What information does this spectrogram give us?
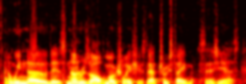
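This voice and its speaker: A man's voice: a little high, animated, very fast, vocal fry, darkish tone. A man presenting a healing seminar, explaining a live demonstration to an audience and repeatedly pointing things out. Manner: explanatory, audience-addressing, frequent "look at that".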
